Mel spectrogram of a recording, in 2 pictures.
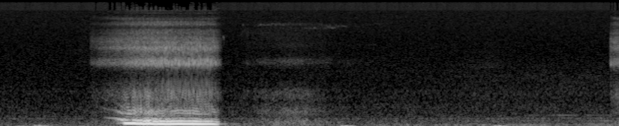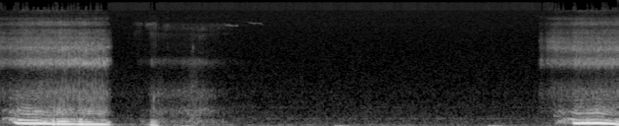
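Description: Loud, low, rattling snores on slow breaths, about nine a minute, with quiet pauses between them: a sleeping dog snoring.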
